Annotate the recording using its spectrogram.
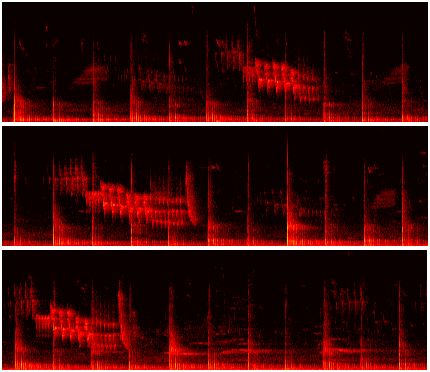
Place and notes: Taujėnai, Lithuania, echo steps
I have found some strange spot with short echo in Taujenai manor...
